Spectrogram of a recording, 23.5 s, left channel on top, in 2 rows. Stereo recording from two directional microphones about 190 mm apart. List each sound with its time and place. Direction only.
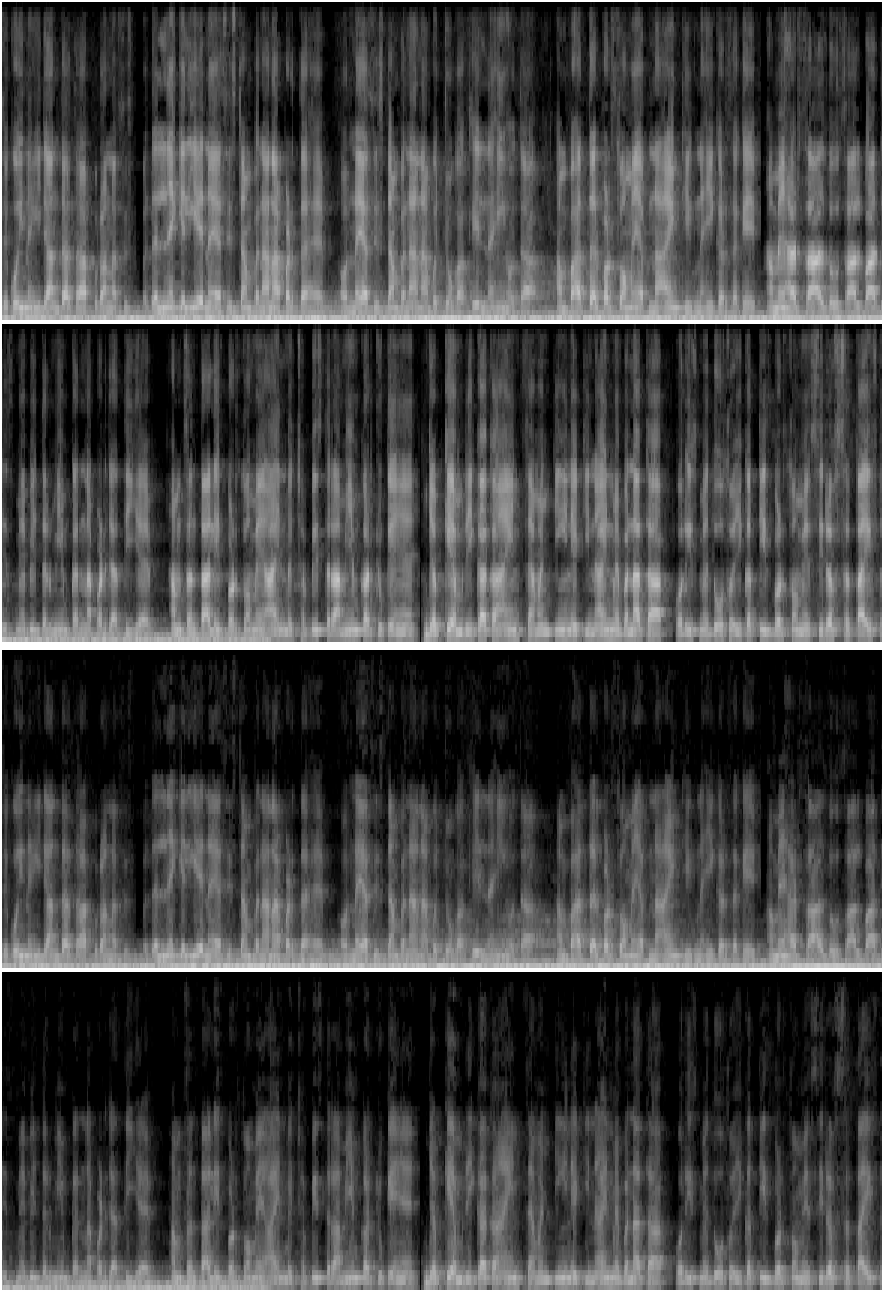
0.0 s a man's voice: 15° left (ahead or behind)
22.0 s a man's voice: 20° left (ahead or behind)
